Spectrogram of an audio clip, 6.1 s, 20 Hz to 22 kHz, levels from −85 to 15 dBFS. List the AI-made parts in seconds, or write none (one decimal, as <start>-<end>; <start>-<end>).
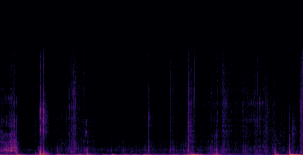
0.0-0.8; 1.6-5.3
